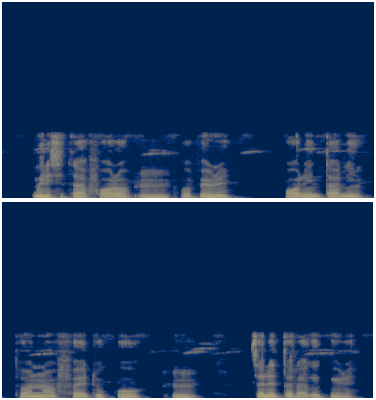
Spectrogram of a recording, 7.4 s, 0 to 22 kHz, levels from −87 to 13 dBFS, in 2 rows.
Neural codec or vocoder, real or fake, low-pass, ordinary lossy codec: none; real; 7.2 kHz; none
